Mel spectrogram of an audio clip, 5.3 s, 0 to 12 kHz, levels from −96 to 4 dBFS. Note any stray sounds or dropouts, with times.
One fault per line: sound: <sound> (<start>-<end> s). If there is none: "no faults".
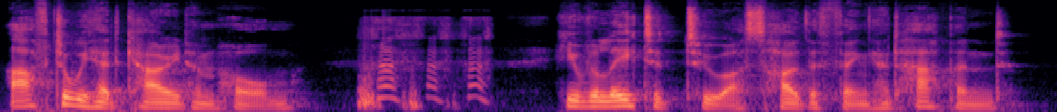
sound: laugh (1.8-2.5 s)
